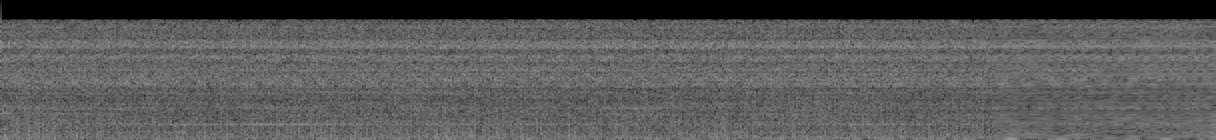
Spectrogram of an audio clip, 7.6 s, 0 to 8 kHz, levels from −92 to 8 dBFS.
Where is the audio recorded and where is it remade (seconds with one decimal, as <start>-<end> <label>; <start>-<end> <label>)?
0.0-6.2 recorded; 6.2-7.6 remade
